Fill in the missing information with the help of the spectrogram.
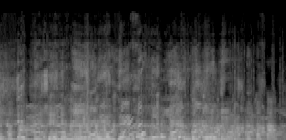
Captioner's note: children laughing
